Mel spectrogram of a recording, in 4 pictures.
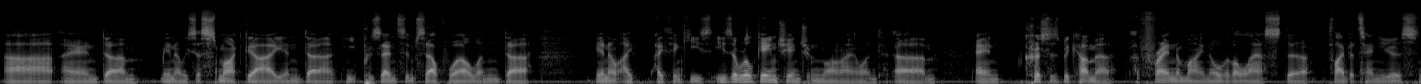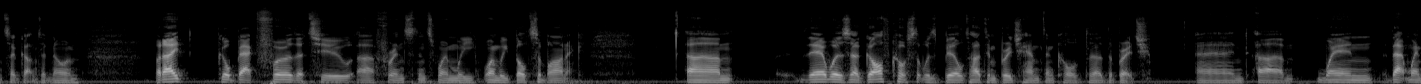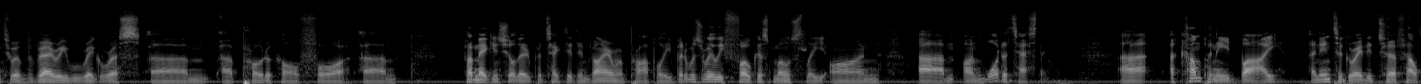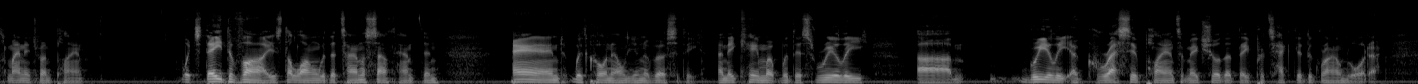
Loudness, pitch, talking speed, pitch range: -35 LUFS, 95 Hz, 170 wpm, 90-115 Hz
